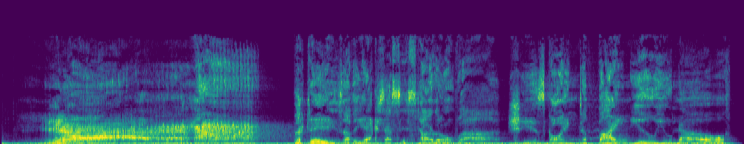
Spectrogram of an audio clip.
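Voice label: Demon monster creature exorcist animal texture gutteral spooky scary, Female Voice Over; threatening demon; demonic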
